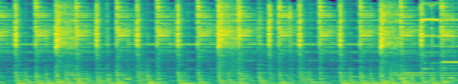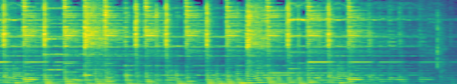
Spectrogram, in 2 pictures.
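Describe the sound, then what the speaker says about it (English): Built-in synthesizer and percussion sounds from the iSequence sequencer app on an iPad fill a dense, steady electronic groove, with bright busy drums over shifting synth lines, loud and continuous throughout. "Has a lot of good built-in synthesizer and percussion sounds like this."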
